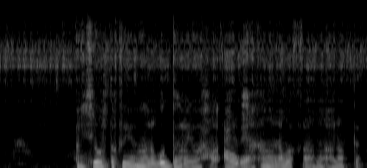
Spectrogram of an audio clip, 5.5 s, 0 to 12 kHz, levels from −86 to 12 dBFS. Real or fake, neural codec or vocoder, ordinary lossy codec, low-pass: fake; codec, 24 kHz, 1 kbps, SNAC; none; 10.8 kHz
